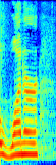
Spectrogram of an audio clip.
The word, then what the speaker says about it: Oner: It's called The Oneer Podcast. That's spelled The O-N-E-R, The Oneer.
